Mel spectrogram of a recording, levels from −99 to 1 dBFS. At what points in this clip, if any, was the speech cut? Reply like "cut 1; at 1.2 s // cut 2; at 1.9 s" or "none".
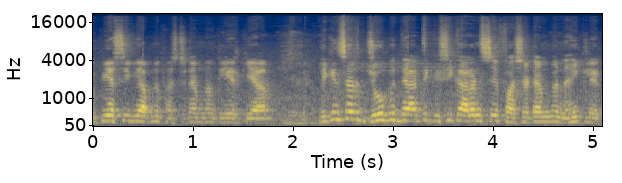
none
